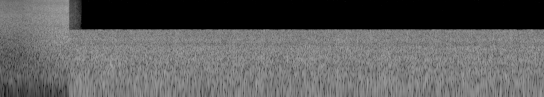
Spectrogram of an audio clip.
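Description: A shallow stream rushes in small cascades over rocks and logs.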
